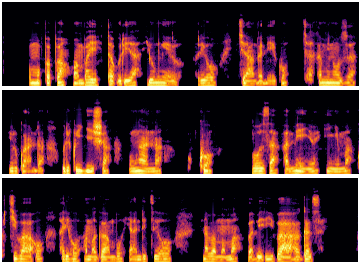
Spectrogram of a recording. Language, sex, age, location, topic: Kinyarwanda, male, 18-24, Kigali, health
